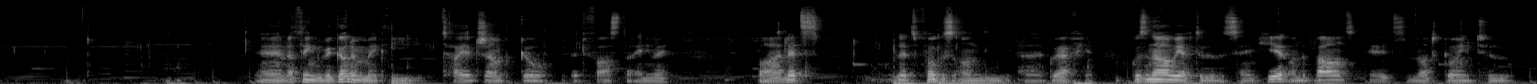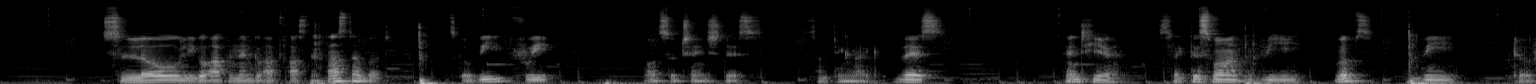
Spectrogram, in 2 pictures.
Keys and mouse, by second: 3.9-5.4 shift+middle drag, 9.0 shift+middle click, 10.9 shift+middle click, 12.4-12.9 drag, 15.7 click, 19.5 v, 21.4 g, 25.0 click, 25.7 drag, 27.2 click, 27.8 g, 29.1 click, 29.4 v.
